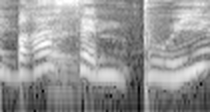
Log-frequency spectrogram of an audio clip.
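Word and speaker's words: Brassempouy: Parce que alors, nous, on hésite, dans le Pays Basque en tout cas, entre Brasempouille et Brassempouille. Mais je crois que c'est Brassempouille. Alors moi on m'a dit de prononcer Brassempouille, donc je fais exactement ce qu'on m'a dit.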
